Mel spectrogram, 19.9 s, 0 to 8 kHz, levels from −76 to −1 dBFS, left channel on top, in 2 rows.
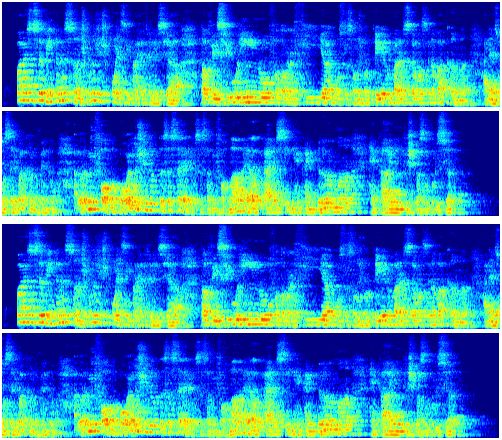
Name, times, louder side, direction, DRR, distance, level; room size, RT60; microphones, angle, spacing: voice 1, 0.3-18.9, equal, 25° left, -4 dB, 0.8 m, -22 dB
3.0 x 2.5 x 3.5 m, 1.1 s
head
